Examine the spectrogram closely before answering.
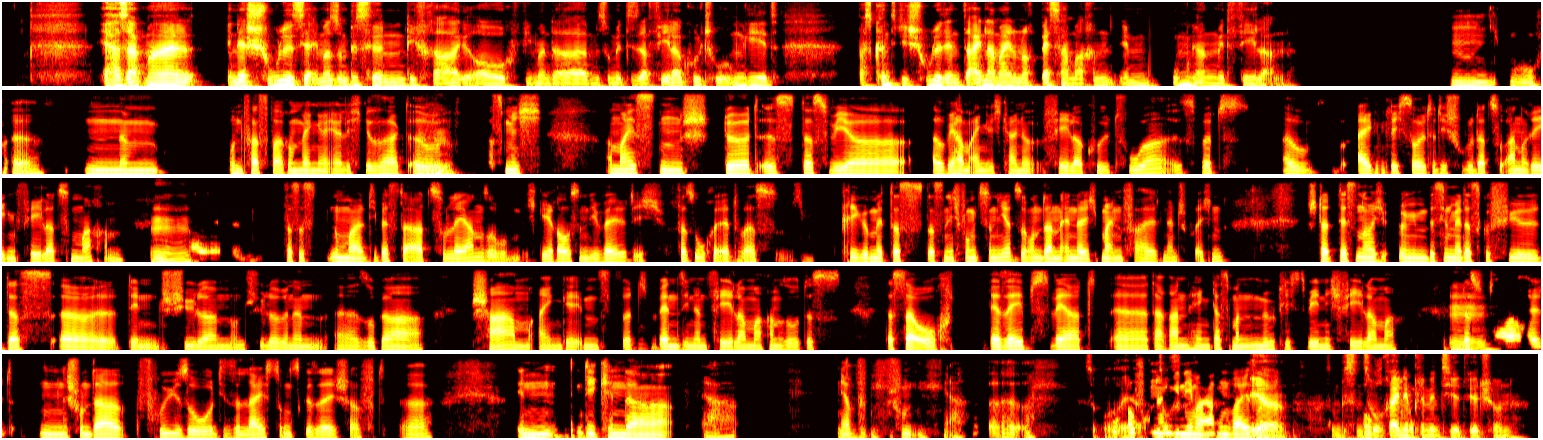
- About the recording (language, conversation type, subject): German, podcast, Was könnte die Schule im Umgang mit Fehlern besser machen?
- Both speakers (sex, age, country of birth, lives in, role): male, 25-29, Germany, Germany, guest; male, 25-29, Germany, Germany, host
- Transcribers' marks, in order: unintelligible speech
